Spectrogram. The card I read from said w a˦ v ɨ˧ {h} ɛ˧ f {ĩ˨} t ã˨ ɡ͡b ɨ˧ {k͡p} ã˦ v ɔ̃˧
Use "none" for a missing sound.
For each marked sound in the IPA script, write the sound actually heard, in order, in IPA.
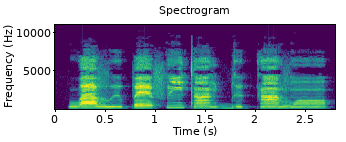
p, ĩ˦, k

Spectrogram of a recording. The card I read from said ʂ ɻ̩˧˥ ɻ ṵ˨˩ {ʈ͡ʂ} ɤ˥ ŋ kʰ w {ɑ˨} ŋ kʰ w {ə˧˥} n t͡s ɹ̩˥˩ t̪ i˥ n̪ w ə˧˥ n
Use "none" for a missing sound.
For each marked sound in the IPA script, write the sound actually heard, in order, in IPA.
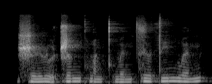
ʈ͡ʂ, ɑ˨, ə˧˥

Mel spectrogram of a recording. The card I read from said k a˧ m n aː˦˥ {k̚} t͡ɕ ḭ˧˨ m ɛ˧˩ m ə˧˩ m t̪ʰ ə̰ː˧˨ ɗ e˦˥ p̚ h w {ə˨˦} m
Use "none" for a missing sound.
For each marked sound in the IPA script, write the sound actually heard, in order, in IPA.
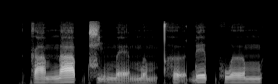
p̚, ə˧

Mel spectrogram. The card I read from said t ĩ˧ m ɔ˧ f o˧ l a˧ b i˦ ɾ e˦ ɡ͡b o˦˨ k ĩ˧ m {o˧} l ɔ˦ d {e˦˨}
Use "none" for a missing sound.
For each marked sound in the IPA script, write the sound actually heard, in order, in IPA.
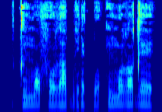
o˧, e˦˨

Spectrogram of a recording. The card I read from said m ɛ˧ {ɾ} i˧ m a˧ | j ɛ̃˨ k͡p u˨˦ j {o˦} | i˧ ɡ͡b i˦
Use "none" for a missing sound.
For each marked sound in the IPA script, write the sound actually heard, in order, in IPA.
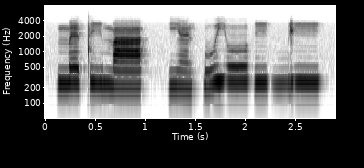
t, o˦

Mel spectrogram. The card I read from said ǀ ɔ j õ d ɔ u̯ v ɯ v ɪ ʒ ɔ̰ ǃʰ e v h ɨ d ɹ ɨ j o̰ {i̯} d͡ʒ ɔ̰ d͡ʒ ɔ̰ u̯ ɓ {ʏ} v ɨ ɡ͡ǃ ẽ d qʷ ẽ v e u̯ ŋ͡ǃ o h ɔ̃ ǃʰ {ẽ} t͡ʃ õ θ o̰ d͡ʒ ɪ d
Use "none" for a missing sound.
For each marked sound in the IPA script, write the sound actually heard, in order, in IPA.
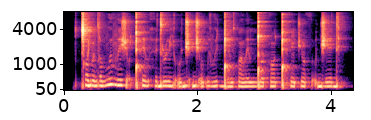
u̯, ɨ, ẽ

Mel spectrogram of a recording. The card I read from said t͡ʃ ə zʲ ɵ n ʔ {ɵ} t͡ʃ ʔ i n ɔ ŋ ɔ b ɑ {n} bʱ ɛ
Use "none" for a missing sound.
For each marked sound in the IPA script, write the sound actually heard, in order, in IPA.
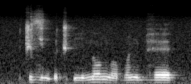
ɵ, ŋ

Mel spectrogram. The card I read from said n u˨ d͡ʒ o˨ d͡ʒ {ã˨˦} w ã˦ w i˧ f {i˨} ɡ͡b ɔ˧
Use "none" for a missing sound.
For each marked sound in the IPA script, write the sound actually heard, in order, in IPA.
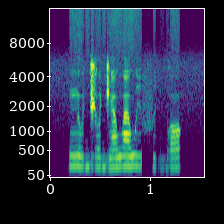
ã˨˦, i˨

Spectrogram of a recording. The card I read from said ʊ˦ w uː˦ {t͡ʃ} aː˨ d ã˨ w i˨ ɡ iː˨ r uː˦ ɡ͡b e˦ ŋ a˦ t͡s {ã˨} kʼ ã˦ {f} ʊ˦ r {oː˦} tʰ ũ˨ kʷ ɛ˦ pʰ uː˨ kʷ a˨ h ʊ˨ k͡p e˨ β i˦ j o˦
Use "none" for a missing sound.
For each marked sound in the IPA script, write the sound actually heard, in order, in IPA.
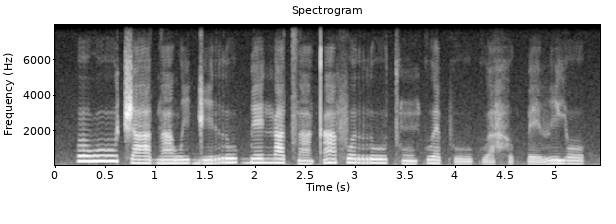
t͡ʃ, ã˨, f, uː˦

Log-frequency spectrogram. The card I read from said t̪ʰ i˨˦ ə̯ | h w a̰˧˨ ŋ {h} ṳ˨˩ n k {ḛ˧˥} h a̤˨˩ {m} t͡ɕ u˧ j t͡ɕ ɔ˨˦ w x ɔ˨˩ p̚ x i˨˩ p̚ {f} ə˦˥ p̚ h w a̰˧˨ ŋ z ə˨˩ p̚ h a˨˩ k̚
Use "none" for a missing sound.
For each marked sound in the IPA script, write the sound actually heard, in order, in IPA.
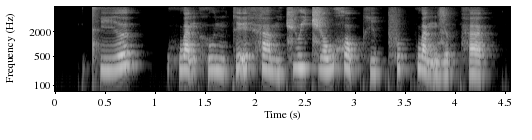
h, ḛ˧˥, m, f

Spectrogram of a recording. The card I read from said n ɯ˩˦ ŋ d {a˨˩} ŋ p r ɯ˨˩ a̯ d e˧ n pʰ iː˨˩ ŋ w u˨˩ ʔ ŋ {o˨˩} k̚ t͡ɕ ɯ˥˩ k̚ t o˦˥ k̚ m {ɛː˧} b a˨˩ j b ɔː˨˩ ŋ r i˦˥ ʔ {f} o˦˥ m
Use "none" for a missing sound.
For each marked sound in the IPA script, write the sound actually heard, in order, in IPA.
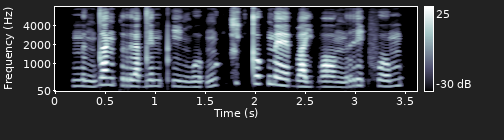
a˧, o˦˥, ɛː˧, f

